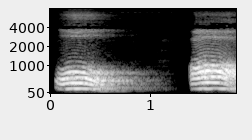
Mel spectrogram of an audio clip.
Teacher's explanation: আর ওইগুলো যখন করছি তখন দেখো উ গোল করা হয়ে যাচ্ছে, ও অ, দেখো মুখটা একটু গোল, ঠোঁটগুলো একটু গোলাকার হয়ে যাচ্ছে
